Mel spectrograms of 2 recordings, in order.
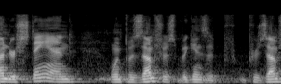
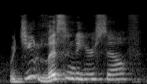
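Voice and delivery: incredulous rebuke; 14 semitones higher than usual. Retold or imitated. Preacher voicing James scolding the boastful, sharply higher incredulity. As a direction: pitch jumps way up in disbelief. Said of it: "Or it's kinda sarcastic".

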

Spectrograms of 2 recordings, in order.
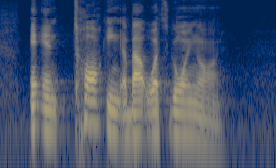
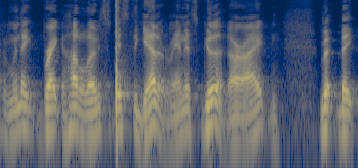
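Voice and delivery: ordinary delivery

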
